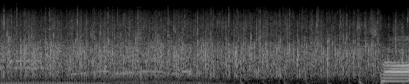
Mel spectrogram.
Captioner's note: cheering, applause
